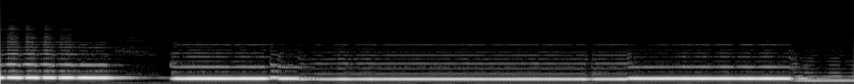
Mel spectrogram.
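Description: Teak bass flute in F#, a side-blow Native American-style flute, playing a slow melody of long held low notes. The first note pulses with vibrato and ends about a second in; after a short breath pause a new note starts, flicks through a quick grace note, steps down to a lower held note, and rises back near the end.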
